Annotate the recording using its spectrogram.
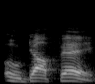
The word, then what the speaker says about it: Odafe: I like that he was, like, correcting people on his name. They're like, he's like, Odafe. – Yeah, yeah. – You pronounce it right, mister.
